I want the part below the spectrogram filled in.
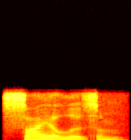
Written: sciolism

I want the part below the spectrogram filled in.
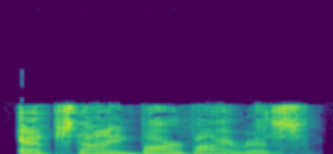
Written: epstein barr virus

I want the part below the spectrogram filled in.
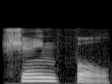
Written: shameful

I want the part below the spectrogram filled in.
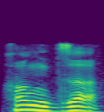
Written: Hungtse

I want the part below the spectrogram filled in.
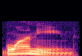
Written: guanine

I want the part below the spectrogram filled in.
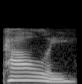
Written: Pauli

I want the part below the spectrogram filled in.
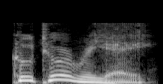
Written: couturier

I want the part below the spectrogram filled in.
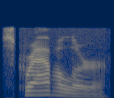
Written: scrabbler

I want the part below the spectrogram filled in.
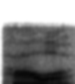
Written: hallah

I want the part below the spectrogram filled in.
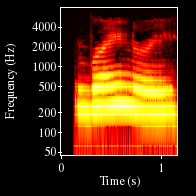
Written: brainery

